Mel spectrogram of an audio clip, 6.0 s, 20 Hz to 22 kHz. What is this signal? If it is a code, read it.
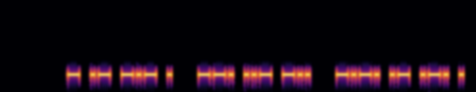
Morse code, heard as a keyed tone, about 25 wpm, 700 Hz. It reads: TAKE GUD CARE
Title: Sentences from Top 400 Words and Abbreviations 25wpm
